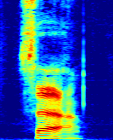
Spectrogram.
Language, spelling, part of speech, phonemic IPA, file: Arabic, ساعة, noun, /saː.ʕa/, Ar-ساعة.ogg
- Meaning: 1. hour (unit of time) 2. short time, a while 3. timepiece, clock, watch 4. judgement day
